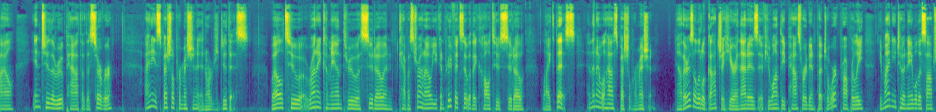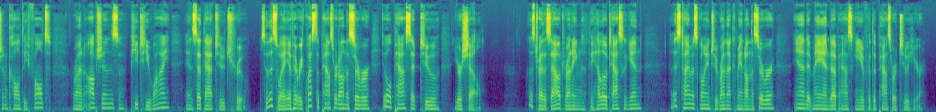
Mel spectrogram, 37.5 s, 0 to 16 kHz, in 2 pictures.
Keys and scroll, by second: 0.7 super+Right, 4.7 alt+Left, 4.8 alt+Left, 5.0 alt+Left, 5.7 Left, 22.4 super+Right, 26.4 super+s.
